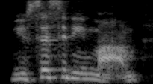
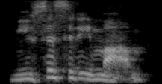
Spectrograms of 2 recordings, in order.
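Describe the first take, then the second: First: The two words are merged into one word. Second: The same.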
